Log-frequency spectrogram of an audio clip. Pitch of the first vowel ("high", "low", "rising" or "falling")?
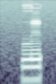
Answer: low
